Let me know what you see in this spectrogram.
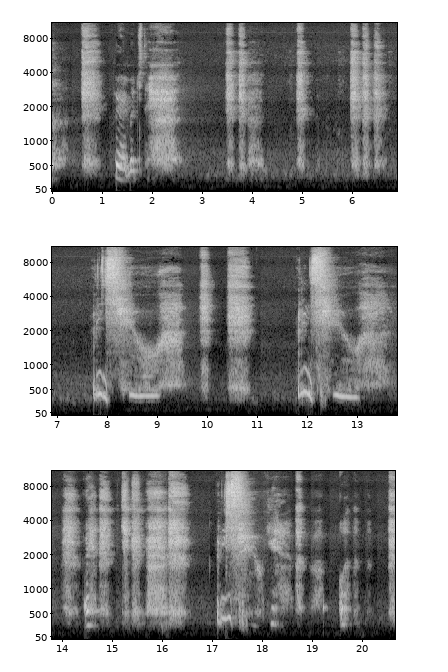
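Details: Repeated sneezes, most stifled into short squeaky bursts and a few breaking through fully with a sharp gasp before; some were too strong to hold back.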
